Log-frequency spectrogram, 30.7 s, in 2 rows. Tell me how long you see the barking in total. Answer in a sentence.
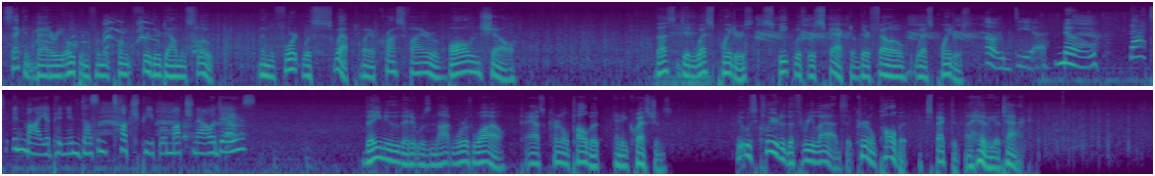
The barking can be heard for 4 seconds in total.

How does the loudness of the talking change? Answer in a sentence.
The loudness of the talking stays about the same.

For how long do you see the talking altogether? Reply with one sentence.
The talking can be heard for 25 seconds in total.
